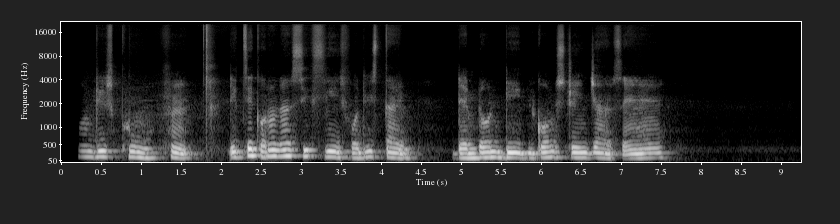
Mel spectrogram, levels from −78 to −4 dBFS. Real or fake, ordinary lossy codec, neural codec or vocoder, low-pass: fake; none; autoencoder, 48 kHz, 32 numbers a frame, DAC-VAE, trained on Japanese speech; none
